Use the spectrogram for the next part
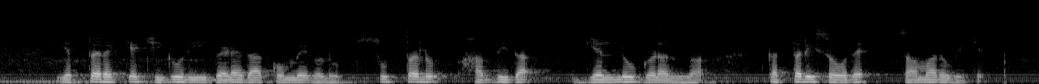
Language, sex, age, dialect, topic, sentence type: Kannada, male, 31-35, Mysore Kannada, agriculture, statement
